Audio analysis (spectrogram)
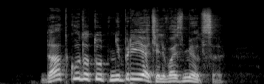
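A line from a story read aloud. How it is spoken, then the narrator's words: Exclamation. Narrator (Russian): воскликнул Кринт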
